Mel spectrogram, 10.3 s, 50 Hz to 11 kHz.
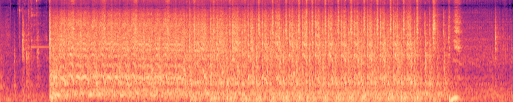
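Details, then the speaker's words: Allis Chalmers 644 articulated forklift sitting 10+ years, cranking on starting fluid with fuel confirmed at injector: steady cranking about four turns a second for eight seconds, never fires; low compression suspected. Cranking no-start. "so that brings us back to the previous thought of low compression just keep cranking on it with starting fluid and see if we can get it through"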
